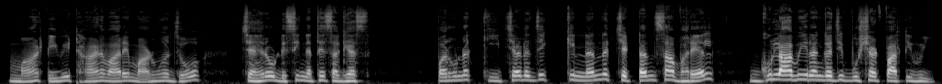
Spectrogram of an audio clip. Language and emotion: Sindhi, disgusted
